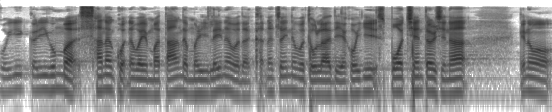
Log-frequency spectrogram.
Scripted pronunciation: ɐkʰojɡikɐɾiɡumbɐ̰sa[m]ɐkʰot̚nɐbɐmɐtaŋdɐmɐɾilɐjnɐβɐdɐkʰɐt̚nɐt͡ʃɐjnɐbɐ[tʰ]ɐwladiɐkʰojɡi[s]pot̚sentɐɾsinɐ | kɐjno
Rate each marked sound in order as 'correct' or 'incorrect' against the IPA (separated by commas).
incorrect, correct, correct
